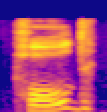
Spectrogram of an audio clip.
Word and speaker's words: pulled: Uh, let's go to um pulled. All right. Right here. If it ends with an l pulled, and we put an ed, that d is a d. Okay. The ed is a d sound.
